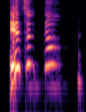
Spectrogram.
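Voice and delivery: very high skeptical squeak; high mock-skeptical question; mock doubt. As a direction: squeak it up in disbelief.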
